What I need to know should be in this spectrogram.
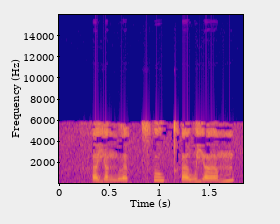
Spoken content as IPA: h ɐ˨˧ j ɐ˨˩ ŋ l ɐ˨˥ t̚ t͡sʰ o˥ w kʰ ɐ˨˧ w j ɐ˨˥ m

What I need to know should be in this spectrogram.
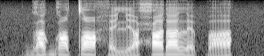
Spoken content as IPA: ɡ a˨˦ ɡʷ æ˧ tˤ æ˦˨ h ɛ˨ lʲ a˨ ħ a˦ ɾ a˦ l ɛ˨ p a˨˦

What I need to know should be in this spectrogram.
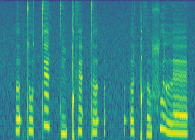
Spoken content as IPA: ə˧ ʔ t o˧ tː ɛ̃˥ tː ĩ˩ ǃʰ ɛ̃˧ ʔ t ə˧ ʔ | ʔ ə˧ ǃʰ ə˩ sʷ ə˥ lː ɛ˧

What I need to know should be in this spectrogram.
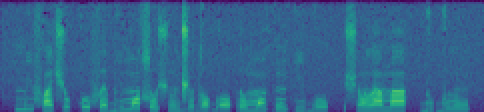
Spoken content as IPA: m i˦ f ã˧ ʃ o˧ k o˧ f ɛ˨ b i˨˦ m ɔ̃˦ s o˧ ʃ ũ˨ d͡ʒ o˨ d ɔ˨ ɡ ɔ˨ | ɾ o˧ m ɔ̃˦ k ũ˦ k i˧ b o˨ | ʃ ɔ̃˨ l ã˧ m ã˦ | ɡ u˨ ɡ u˨ l ũ˨

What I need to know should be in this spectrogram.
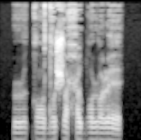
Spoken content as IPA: ɹ ə k ɔ d ɔ ʃ ɤ ħ ɯ b ɔ ɹ ɔ ɭ ɛ

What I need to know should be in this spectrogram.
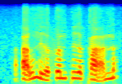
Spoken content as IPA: ʔ a̰˧˥ w n ɨ˧˩ ə̯ f ə˧ m t̪ ɨ˧ ə̯ k a̰˧˥ n

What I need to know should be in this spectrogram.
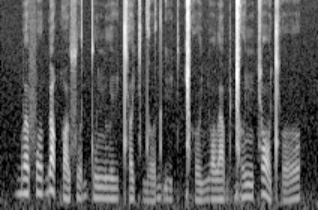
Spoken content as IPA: b ɜ˦ f ɤ˦ ɠ ɜ˥˩ qʷ i˨˩˦ sʷ ɐ˨˩˦ d tʷ i˨ ɲ l i˨ cʰ ɐ˨˦ c d ɤ˨˩˦ d ɠ i˨ c ǁʰ ɤ˨ ʎ ɔ˨ l a˨ b ɡ͡ǁ ɤ˦ ɲ c ɔ˥˩ cʰ ɤ˨˦

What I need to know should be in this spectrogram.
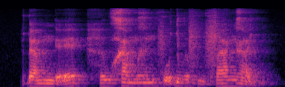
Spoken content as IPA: ɗ a˧ m ŋ ɛ̰˧˥ | h ə˧ w x a˧ m ɣ ə˧ n f o̰˧˥ ɗ u˨˦ ə̯ f u˨˩ f aː˧ ŋ ɣ a̰˧˨ j ʔ

